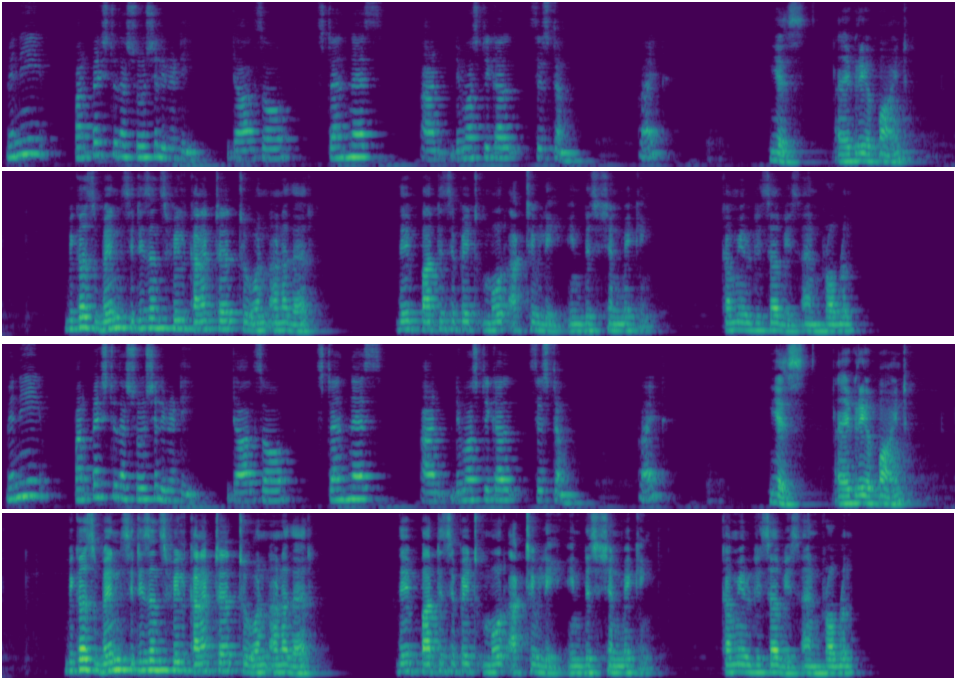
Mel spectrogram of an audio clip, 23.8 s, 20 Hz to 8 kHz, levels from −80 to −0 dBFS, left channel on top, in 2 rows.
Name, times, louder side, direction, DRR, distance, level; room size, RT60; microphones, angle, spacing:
voice 1, 0.1-0.6 0.9-2.5 2.8-3.6 3.9-4.8 5.2-7.3 8.0-8.3, right 2 dB, 40° right, 2.5 m, -33 dB
voice 2, 9.6-10.1 10.4-11.4 12.7-15.9 16.9-20.1 20.9-22.6, right 4 dB, 90° right, 0.9 m, -28 dB
18.0 x 12.0 x 2.8 m
head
